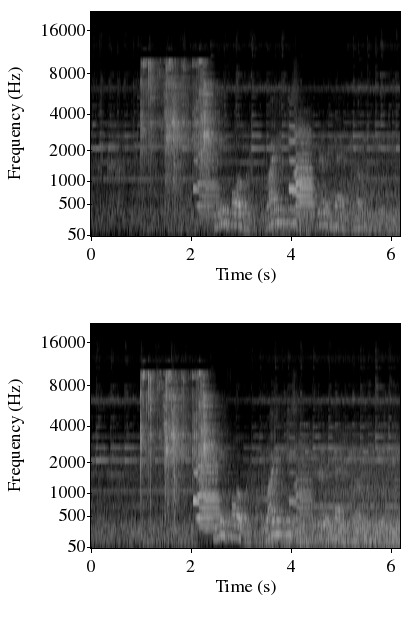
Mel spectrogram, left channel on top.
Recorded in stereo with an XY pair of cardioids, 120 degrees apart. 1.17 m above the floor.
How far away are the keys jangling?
About 0.7 m.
